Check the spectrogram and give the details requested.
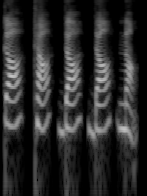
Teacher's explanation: మూర్ధన్యాలు అంటే నాలుకను వెనక్కి మలిచి పలికే అక్షరాలు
